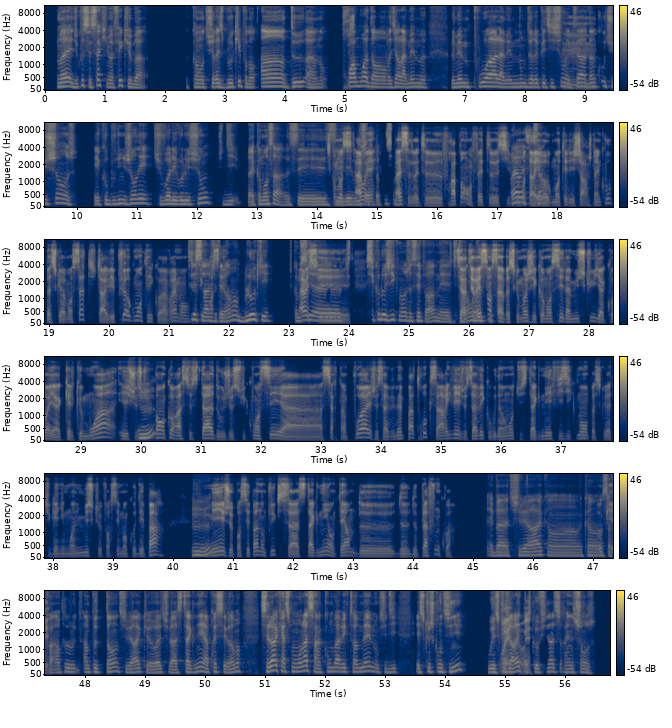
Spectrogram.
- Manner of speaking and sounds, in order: stressed: "changes"; stressed: "bloqué"; drawn out: "c'est"; "musculation" said as "muscu"; drawn out: "à"; drawn out: "de"
- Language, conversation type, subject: French, podcast, As-tu des rituels du soir pour mieux dormir ?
